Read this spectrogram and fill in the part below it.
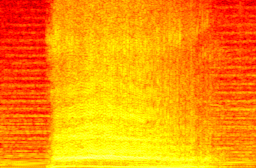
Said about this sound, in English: The roar of the lion is among you. Le rugissement du lion est parmi vous.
